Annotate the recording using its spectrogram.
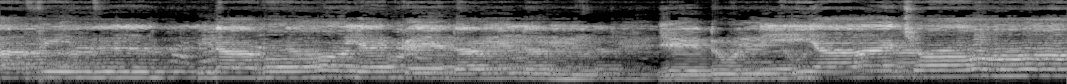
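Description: A man singing an Urdu naat into a handheld microphone, in long held melodic lines that glide between notes, with a brief pause for breath about five seconds in.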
